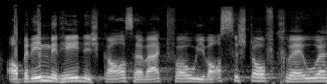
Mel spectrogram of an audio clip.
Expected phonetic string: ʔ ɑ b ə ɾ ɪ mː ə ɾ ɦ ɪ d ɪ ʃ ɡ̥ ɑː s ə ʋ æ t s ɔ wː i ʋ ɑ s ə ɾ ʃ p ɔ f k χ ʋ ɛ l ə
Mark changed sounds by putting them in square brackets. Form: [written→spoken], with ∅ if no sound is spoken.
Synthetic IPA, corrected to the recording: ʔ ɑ b ə ɾ ɪ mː ə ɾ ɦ ɪ [d→n] ɪ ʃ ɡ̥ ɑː s ə ʋ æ t [s→f] ɔ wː i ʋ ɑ s ə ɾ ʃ [p→t] ɔ f k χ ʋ ɛ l ə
